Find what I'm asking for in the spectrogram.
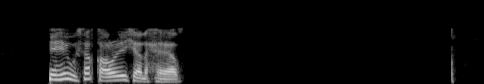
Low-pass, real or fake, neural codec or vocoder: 5.4 kHz; real; none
